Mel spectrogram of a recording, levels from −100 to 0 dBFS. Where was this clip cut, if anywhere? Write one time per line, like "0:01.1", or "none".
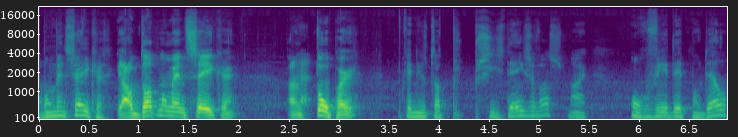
0:03.4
